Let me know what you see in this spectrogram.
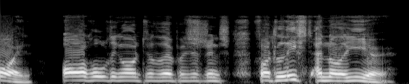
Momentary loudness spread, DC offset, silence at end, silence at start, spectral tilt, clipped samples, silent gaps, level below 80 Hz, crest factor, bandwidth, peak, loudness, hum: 10 LU; under 0.1%; 0.2 s; 0 s; -6.5 dB/octave; 2%; none; -50 dBFS; 10 dB; 10.5 kHz; 0 dBFS; -10 LUFS; none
